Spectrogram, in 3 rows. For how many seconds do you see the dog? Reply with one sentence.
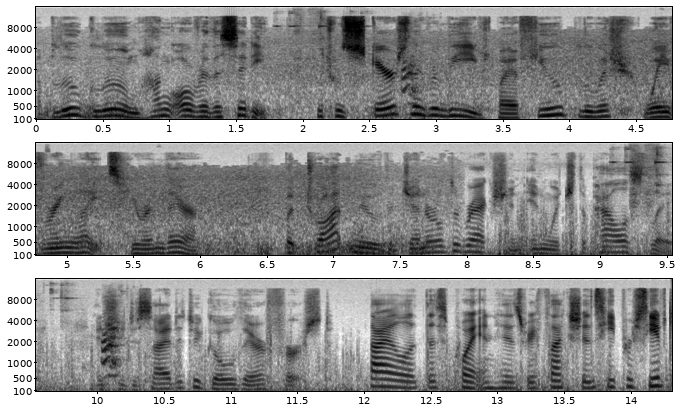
The dog can be heard for 2 seconds in total.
